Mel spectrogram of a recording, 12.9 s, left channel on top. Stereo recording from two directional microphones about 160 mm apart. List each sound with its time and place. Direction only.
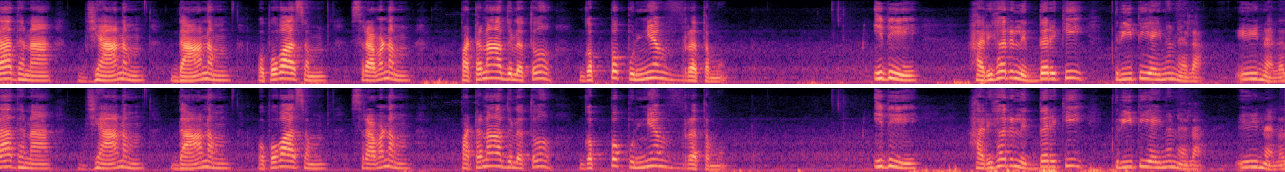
0.0 s a woman's voice: 30° left (ahead or behind)
8.7 s a woman's voice: 25° left (ahead or behind)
